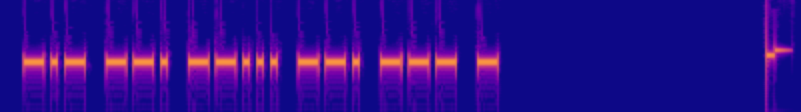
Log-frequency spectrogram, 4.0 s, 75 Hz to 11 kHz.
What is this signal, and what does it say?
Morse code, heard as a keyed tone, about 36 wpm, 690 Hz. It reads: KG7GOT
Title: USA Callsign DE Callsign 35wpm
